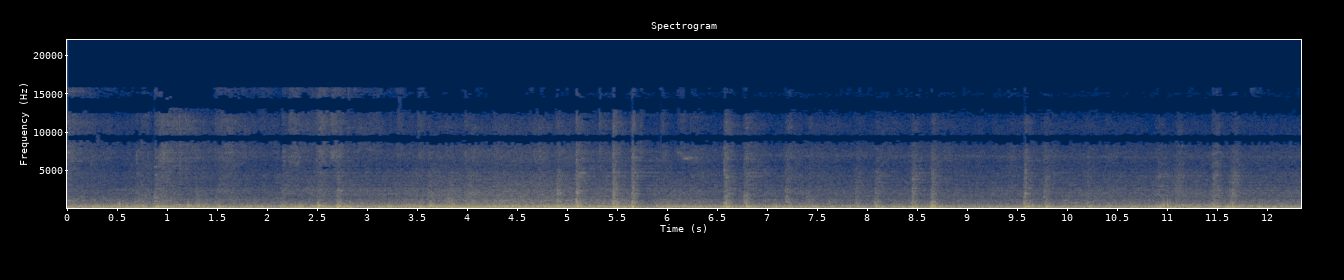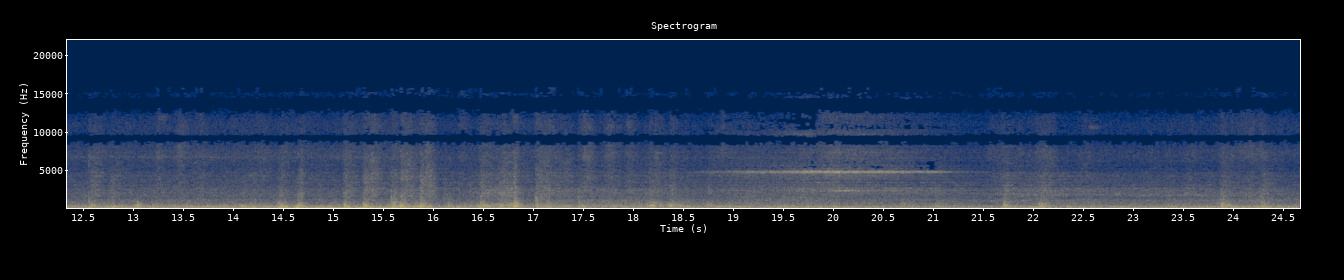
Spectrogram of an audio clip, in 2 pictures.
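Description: Sagano Romantic Train passenger car running on the line, heard from aboard the open-air car: a steady rumble of wheels on rail with irregular clicks over the rail joints. A brief high squeal comes about twenty seconds in.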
